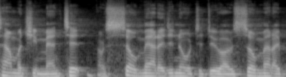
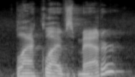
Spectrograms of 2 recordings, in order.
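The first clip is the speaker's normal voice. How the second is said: upturn on matter, rising like a question. Joking about accidentally adding a question mark: rising on 'Matter' like a question. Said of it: "you accidentally put a question mark on the end".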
